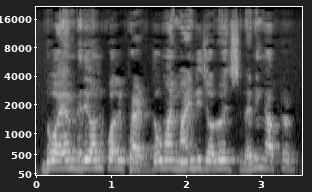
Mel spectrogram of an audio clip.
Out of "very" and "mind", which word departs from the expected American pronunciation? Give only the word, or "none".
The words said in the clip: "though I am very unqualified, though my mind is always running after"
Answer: very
